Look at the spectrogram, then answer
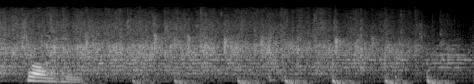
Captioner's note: audience applause; upbeat music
